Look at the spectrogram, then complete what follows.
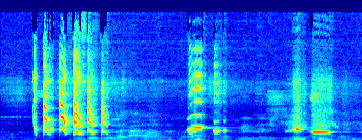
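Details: Talking pet green parrot: five quick harsh rasping squawks in a row open the recording, followed by a couple of short scratchy notes and a final pair of clear whistled syllables, like "me too".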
